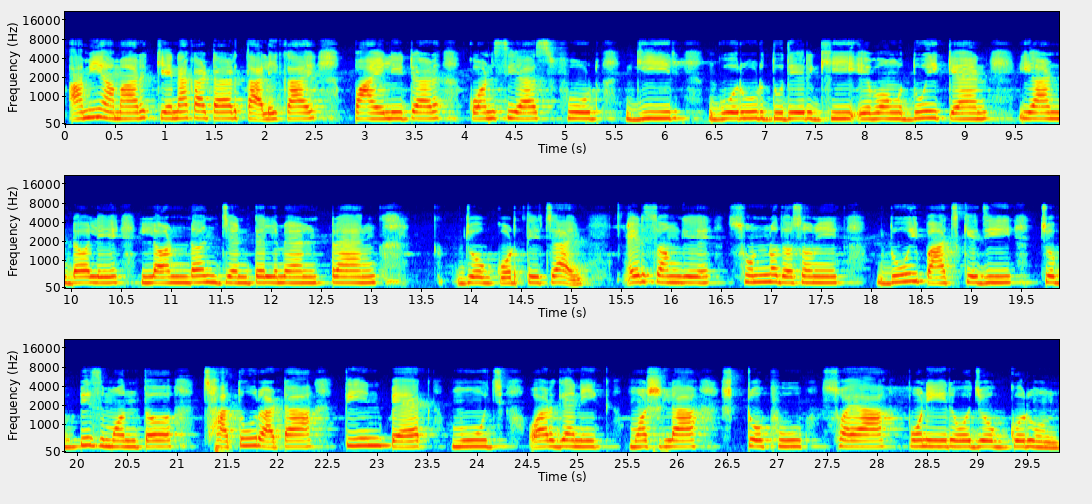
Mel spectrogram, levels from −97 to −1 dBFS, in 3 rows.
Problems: background sounds at intervals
